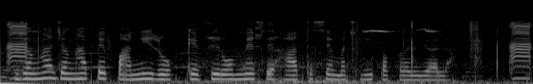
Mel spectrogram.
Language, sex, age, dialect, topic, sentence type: Bhojpuri, female, 18-24, Western, agriculture, statement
